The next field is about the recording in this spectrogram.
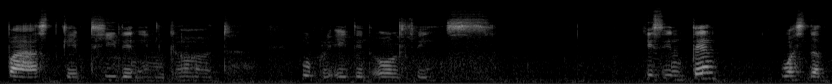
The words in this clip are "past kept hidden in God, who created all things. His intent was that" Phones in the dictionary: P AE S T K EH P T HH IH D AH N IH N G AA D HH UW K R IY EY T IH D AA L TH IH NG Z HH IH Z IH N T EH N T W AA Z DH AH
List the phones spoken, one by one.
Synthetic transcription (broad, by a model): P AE S T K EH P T HH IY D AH N IH N G AA D HH UW K R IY EY T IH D AA L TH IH NG S HH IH S IH N T EH N T W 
